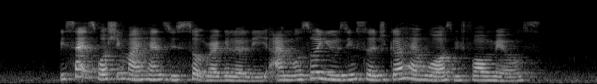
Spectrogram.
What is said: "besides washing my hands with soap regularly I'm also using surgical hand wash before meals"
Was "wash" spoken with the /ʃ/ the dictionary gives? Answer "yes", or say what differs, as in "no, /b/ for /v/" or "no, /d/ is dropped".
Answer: no, /s/ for /ʃ/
